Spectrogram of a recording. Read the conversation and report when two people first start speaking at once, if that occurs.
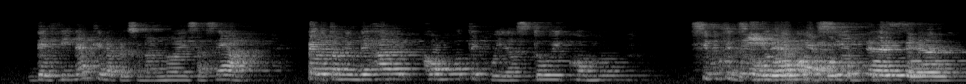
7.4 s

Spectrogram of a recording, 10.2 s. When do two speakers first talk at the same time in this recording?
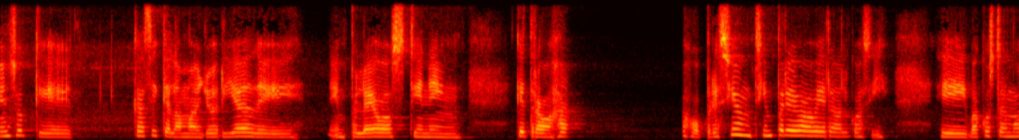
none

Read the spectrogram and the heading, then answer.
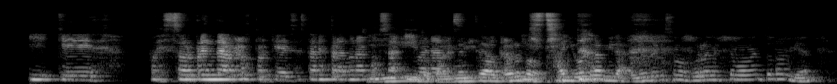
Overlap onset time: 3.7 s

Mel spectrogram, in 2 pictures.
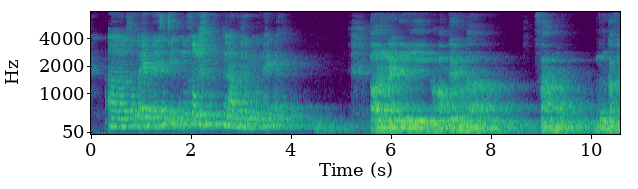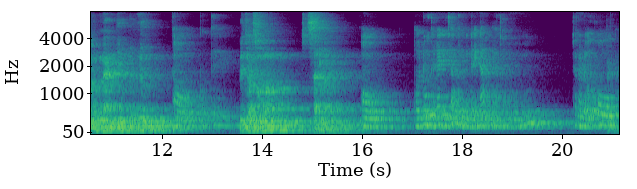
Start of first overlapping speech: none

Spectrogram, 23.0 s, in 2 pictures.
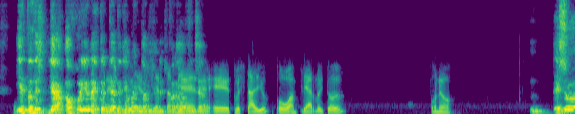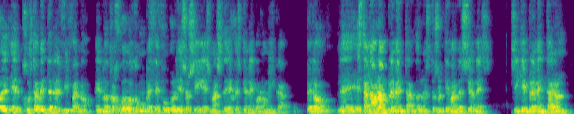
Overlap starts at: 1.8 s

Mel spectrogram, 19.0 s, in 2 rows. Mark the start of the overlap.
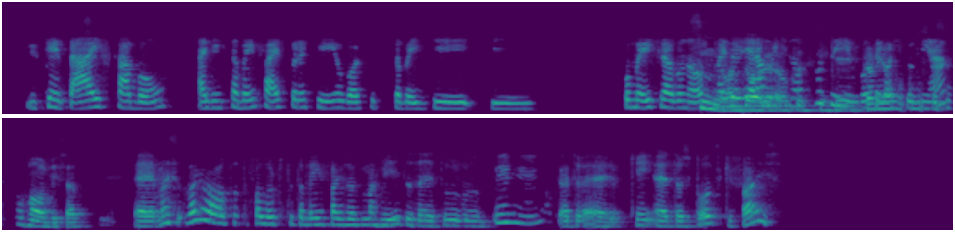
6.9 s

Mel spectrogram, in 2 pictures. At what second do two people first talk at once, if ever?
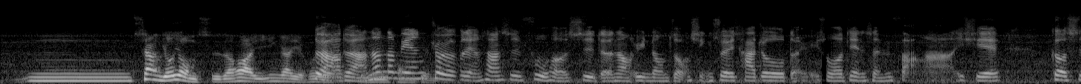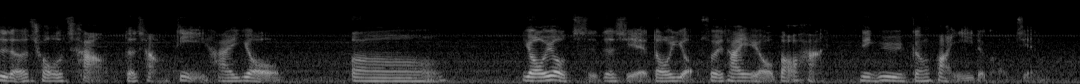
3.1 s

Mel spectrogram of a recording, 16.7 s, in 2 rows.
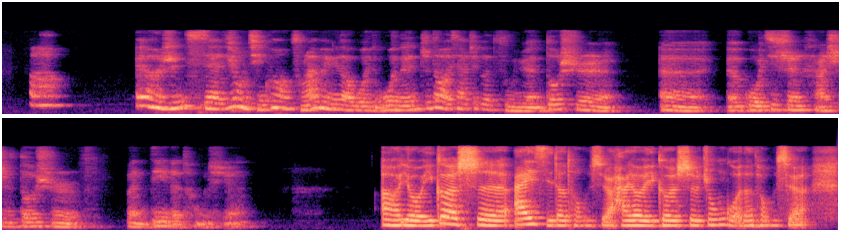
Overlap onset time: none

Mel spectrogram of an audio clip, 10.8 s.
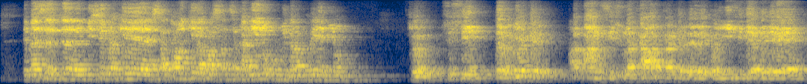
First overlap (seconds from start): none

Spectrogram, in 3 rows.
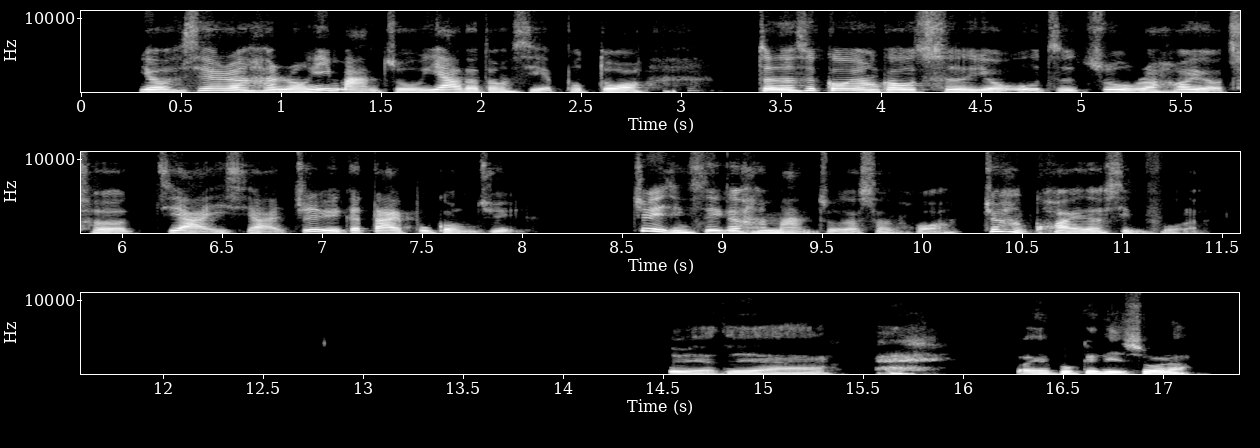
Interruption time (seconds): none

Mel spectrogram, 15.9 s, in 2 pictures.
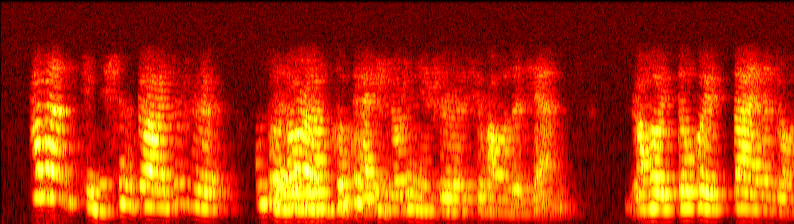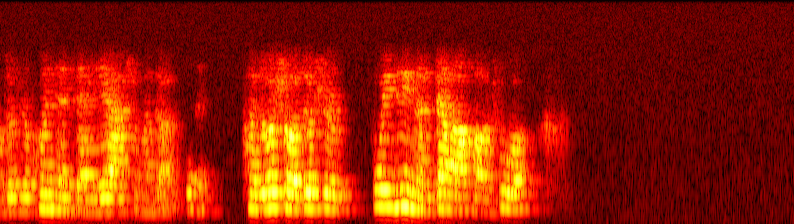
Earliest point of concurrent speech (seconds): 2.5 s

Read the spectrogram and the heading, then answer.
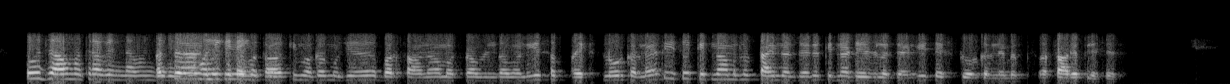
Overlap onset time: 1.6 s

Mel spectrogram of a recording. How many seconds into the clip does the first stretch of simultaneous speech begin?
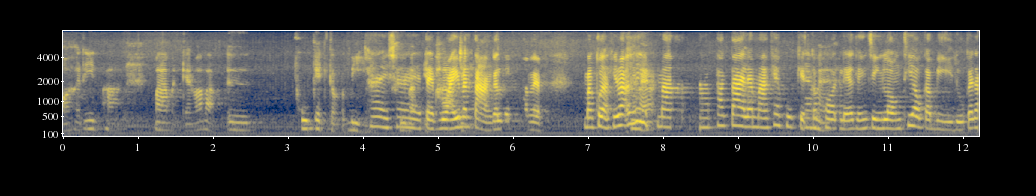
4.0 s

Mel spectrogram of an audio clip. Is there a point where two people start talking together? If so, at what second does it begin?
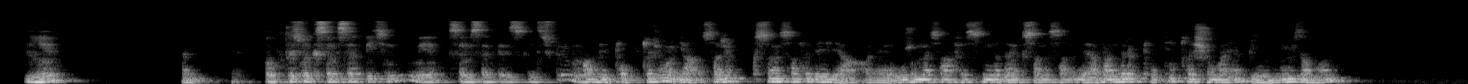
none

